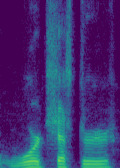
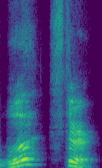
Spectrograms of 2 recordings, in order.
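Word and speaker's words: Worcester: War Warchester. I I struggled with that. Yeah, it's really simple. Wster stir. It's two syllables. Don't Don't let the two C's fool you fool you.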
